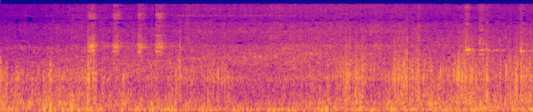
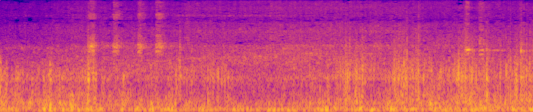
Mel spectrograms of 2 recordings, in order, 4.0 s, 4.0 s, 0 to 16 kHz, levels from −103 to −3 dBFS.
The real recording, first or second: first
